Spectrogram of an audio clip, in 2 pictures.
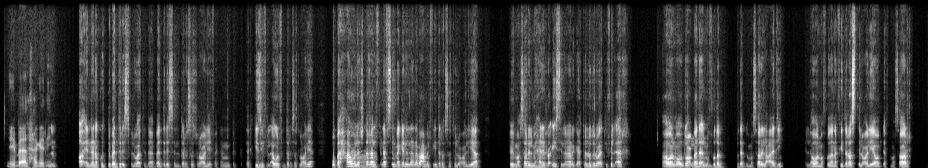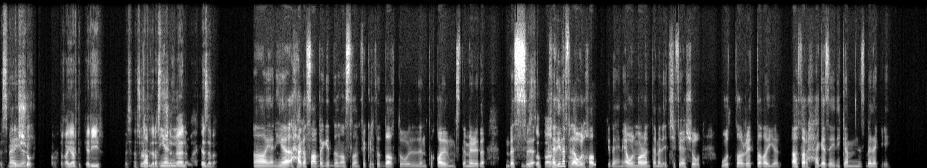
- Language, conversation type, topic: Arabic, podcast, إزاي قررت تغيّر مسارك المهني؟
- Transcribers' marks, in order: tapping; distorted speech; in English: "الكارير"; other noise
